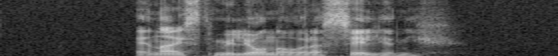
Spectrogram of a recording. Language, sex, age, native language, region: Slovenian, male, 18-29, Slovenian, Central Slovenia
